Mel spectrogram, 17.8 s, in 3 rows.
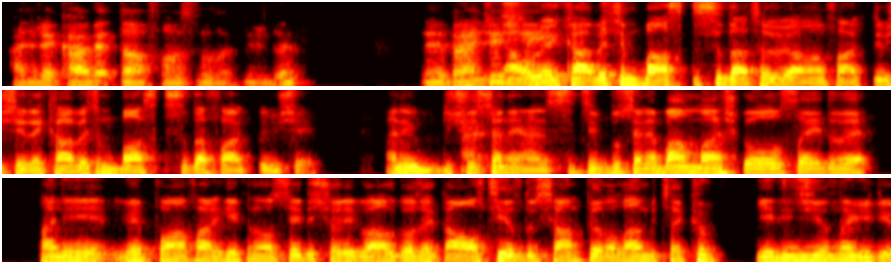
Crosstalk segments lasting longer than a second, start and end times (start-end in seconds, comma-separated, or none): none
